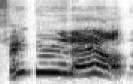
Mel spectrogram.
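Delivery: high-pitched, imitated self-scolding; fussing at oneself. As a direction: act out fussing at yourself, pitch shooting up. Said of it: "I was fussing at myself".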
